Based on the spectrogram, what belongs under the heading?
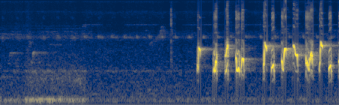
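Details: Original recording of a Dok Taeng bird singing varied phrases: low humming background at first, then a loud, rapid series of clear whistled notes that drop sharply in pitch, continuing to the end.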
